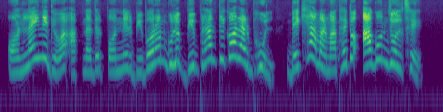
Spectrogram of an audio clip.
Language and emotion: Bengali, angry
